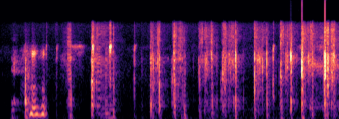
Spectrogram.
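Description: Tarot cards being shuffled and drawn from a deck outdoors, producing many short, crisp flicks and snaps in an irregular rhythm, some sharper than others.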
